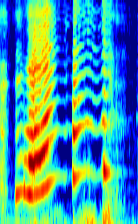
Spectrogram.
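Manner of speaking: very high, long, drawn-out, stretched cry. Voicing a character watching her mother die: yelling in character. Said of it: "I just yell".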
